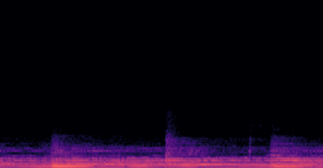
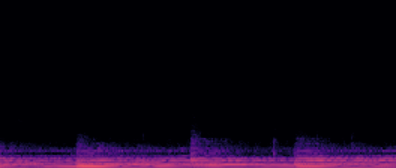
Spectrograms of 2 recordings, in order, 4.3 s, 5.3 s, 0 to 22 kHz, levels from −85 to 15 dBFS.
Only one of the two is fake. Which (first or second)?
first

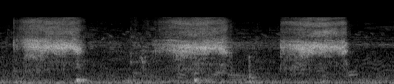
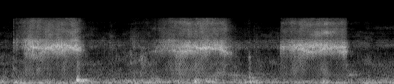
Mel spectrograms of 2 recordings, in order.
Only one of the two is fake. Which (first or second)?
second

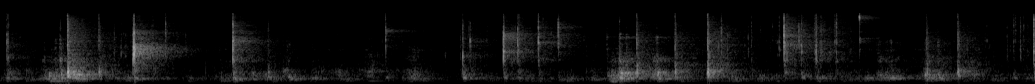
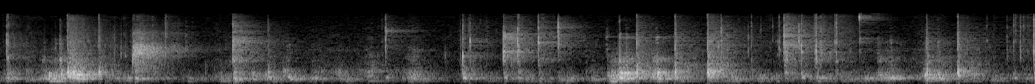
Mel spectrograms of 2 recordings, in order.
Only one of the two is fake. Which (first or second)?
second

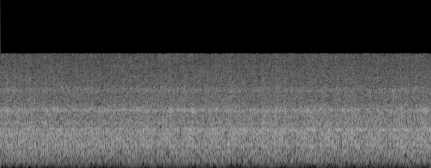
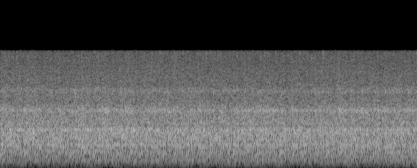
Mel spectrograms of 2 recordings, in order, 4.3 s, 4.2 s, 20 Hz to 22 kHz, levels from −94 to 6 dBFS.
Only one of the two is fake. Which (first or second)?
second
